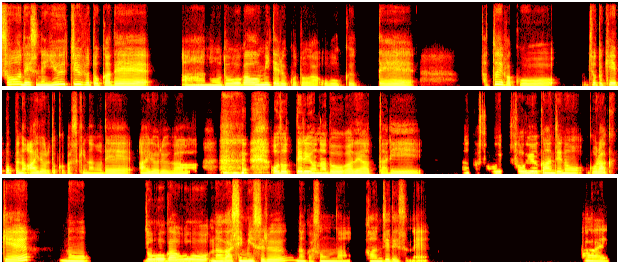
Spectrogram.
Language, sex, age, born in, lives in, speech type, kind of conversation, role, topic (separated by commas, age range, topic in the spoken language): Japanese, female, 25-29, Japan, Japan, conversation, advice, user, 夜遅くまでスマホを見てしまい、睡眠不足が続いているのですが、どうすれば改善できますか？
